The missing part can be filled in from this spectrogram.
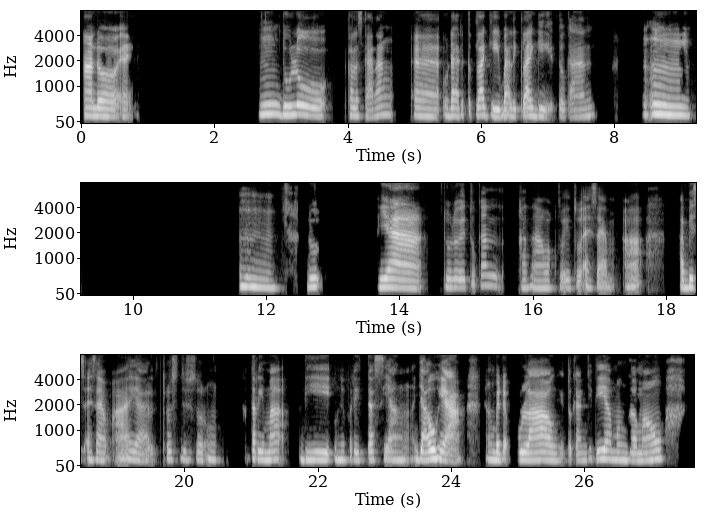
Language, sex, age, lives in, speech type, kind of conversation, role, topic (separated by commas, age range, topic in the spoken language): Indonesian, female, 30-34, Indonesia, conversation, unstructured, none, Bagaimana perasaanmu saat harus berpisah jauh dari keluarga?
